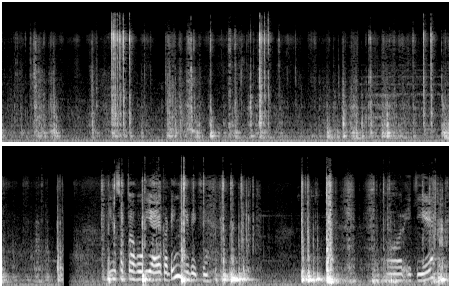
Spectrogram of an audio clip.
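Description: A hard plastic bucket creaks and knocks as a hand handles it.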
